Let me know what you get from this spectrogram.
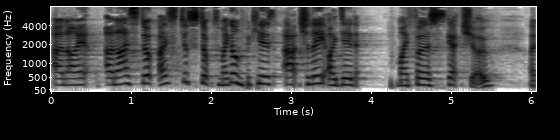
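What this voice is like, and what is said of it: Northern English accent. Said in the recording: “because I'm Northern ... I'm quite happy with a Northern accent.”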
